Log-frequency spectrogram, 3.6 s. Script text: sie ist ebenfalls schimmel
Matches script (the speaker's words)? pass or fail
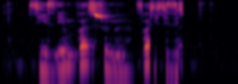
fail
